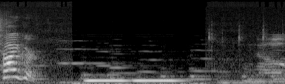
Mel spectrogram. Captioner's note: phone buzzing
